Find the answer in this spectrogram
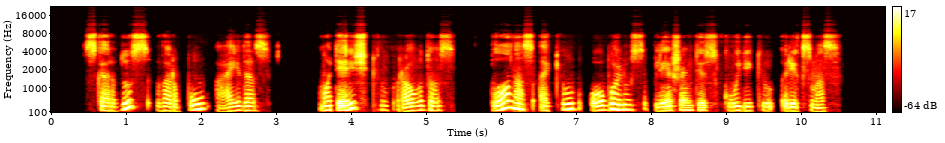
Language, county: Lithuanian, Telšiai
